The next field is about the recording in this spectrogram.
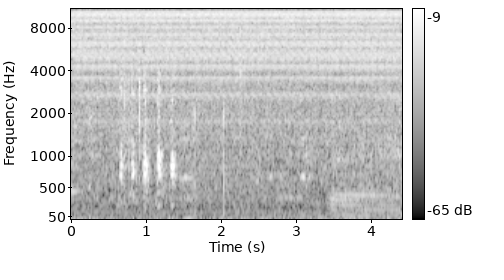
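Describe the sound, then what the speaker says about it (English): A quick run of five or six soft clucks from Minecraft chickens sounds faintly over a low steady hum, followed by quieter game ambience. "there's a lot of chicken here"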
